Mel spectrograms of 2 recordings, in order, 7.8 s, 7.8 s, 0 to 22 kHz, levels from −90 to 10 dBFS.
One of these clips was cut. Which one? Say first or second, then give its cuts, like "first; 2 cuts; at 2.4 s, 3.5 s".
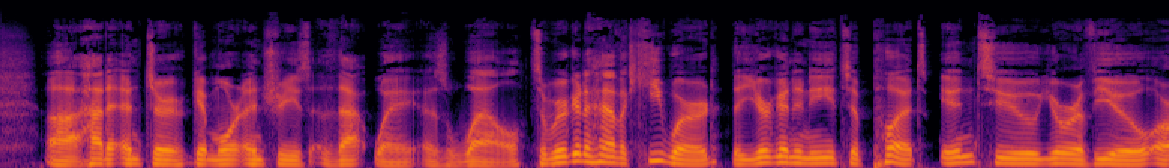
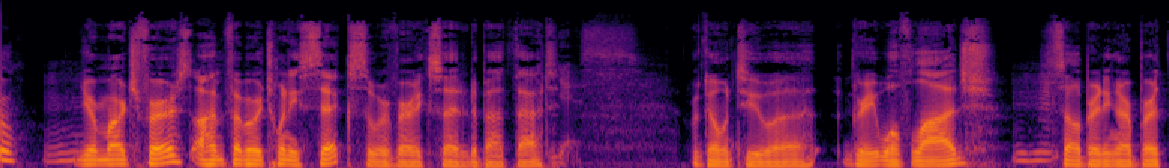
first; 1 cut; at 6.2 s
